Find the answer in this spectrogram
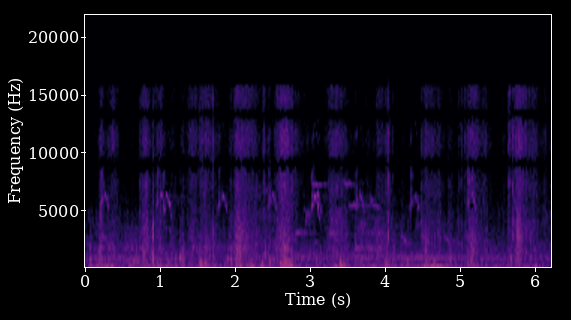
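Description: Footsteps walking through short mown grass and hay stubble, a step roughly every second.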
